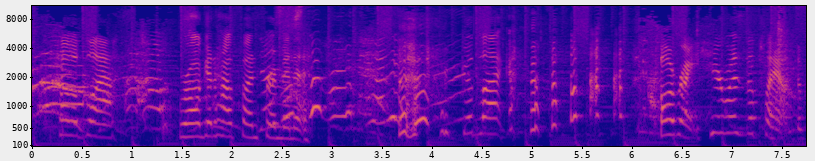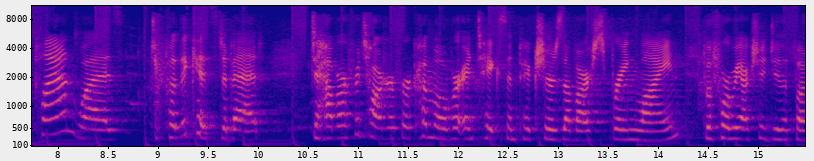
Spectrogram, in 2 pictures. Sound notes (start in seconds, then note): 4.8 laughing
